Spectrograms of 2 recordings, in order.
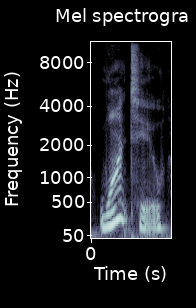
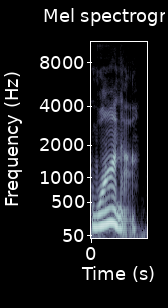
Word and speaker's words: want to: For example, want to almost always sounds like wanna. Going to sounds like gonna and let me sounds like let me.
